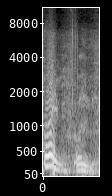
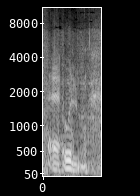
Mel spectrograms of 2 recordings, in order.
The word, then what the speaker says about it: Ulm: A pronúncia é Ulm. Ulm.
